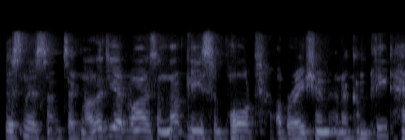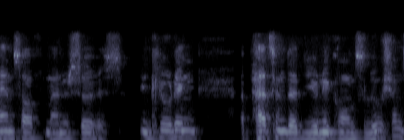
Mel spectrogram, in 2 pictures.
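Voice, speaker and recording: An older Danish man gives a webinar talk, his voice mellow and warm in tone. He speaks English as a second language, measured and a little halting. The audio is dull and lo-fi, typical of an online meeting. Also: mid-range voice. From Denmark. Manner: measured, slightly halting non-native phrasing. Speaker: presenter, technology advisor. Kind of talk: webinar presentation.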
